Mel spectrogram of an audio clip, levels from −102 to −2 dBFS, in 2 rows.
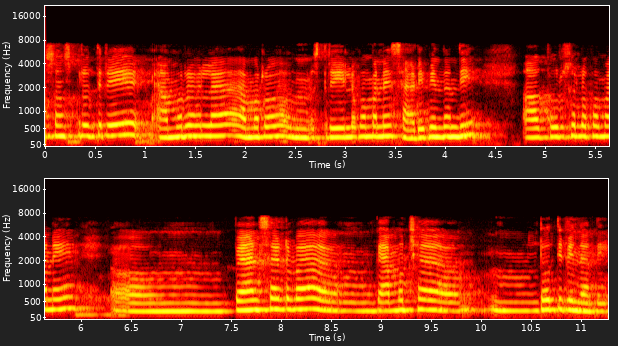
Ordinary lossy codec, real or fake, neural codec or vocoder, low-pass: none; fake; codec, 16 kHz, 16 kbps, FunCodec, trained on Chinese and English, 50 frames a second; 7.2 kHz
